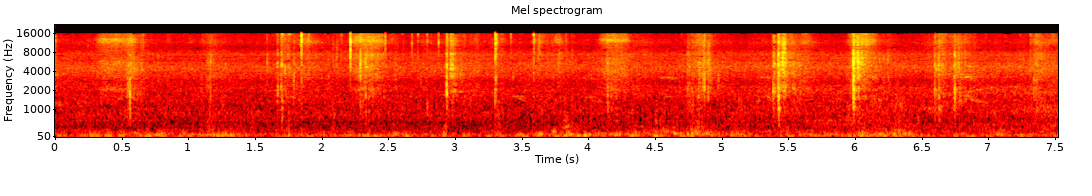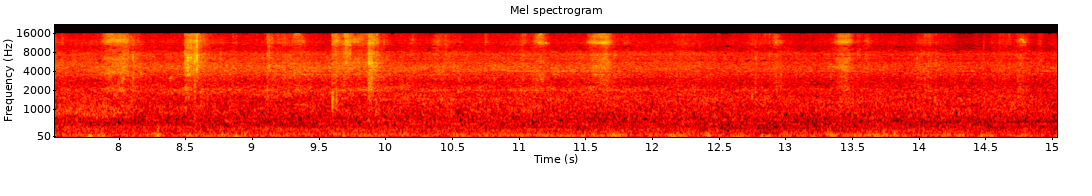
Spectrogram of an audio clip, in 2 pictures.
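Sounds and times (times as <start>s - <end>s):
footsteps on tarmac: 0.0s - 15.0s
steady low rumble: 0.0s - 15.0s.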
